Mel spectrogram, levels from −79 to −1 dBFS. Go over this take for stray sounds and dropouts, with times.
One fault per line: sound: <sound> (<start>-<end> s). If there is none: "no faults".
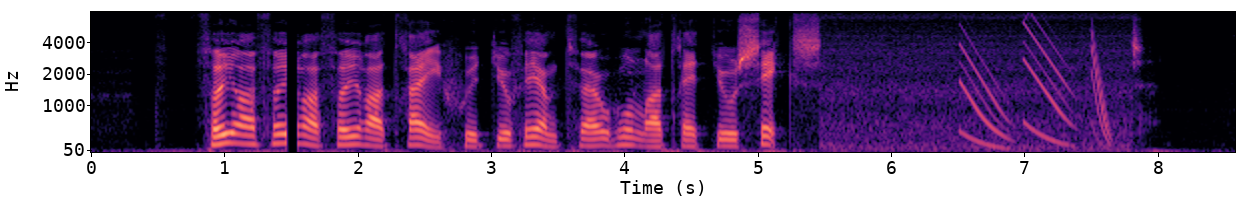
sound: dropout (1.5-1.6 s)
sound: chirp (6.5-7.7 s)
